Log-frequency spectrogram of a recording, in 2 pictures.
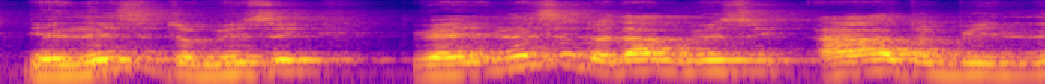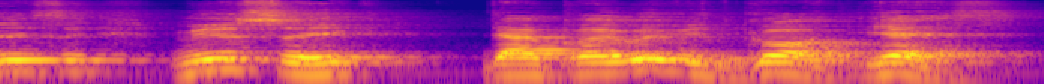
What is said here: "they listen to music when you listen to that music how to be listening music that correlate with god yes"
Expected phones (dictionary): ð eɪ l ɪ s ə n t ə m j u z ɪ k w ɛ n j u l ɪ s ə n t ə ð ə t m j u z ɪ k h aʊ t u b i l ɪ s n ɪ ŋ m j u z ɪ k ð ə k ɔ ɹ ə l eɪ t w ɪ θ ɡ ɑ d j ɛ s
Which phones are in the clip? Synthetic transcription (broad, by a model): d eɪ l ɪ s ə n t ə m j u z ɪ k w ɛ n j l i s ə n t ə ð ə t m j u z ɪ k h aʊ t u b i l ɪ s ɪ m j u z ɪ k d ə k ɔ ə w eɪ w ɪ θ ɡ ɑ d j ɛ s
